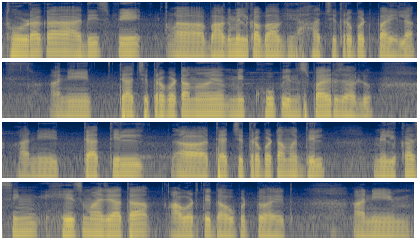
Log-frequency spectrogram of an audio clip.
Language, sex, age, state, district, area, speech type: Marathi, male, 18-30, Maharashtra, Wardha, urban, spontaneous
